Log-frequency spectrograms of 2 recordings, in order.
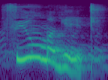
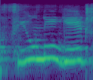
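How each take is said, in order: First: The middle vowel is a light, short 'e'. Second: The middle vowel is a full, long 'ee'. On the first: The speaker calls it right. "हल्का सा ई की तरह sound करेगा" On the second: The speaker calls it wrong. "फ्यूमीगेट नहीं बोलेंगे आप"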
